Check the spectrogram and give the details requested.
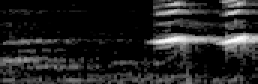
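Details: A talking male Indian ringneck parrot giving two quick, bright whistled notes, each rising slightly and about a quarter-second apart, over a faint background hum.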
